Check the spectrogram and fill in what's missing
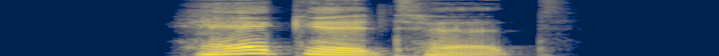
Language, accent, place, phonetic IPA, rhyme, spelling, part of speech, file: German, Germany, Berlin, [ˈhɛːkl̩tət], -ɛːkl̩tət, häkeltet, verb, De-häkeltet.ogg
- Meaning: inflection of häkeln: 1. second-person plural preterite 2. second-person plural subjunctive II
